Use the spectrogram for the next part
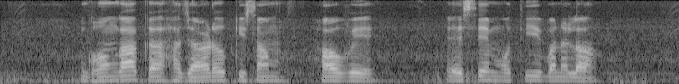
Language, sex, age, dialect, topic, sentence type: Bhojpuri, male, 18-24, Western, agriculture, statement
